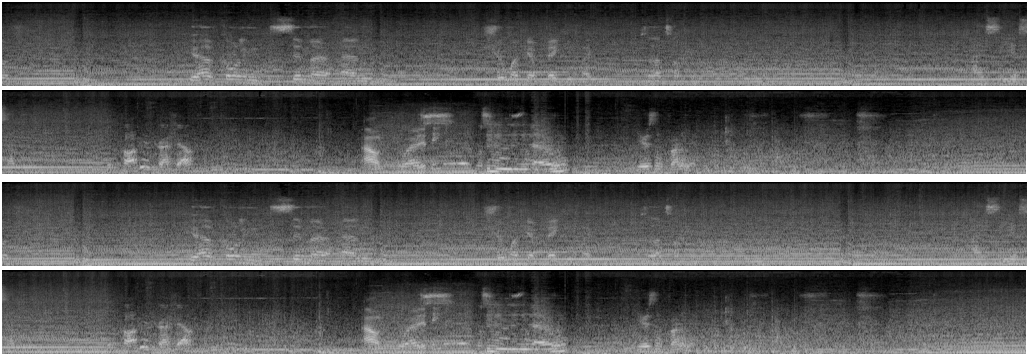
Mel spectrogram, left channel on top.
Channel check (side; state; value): both; normal; correlation 0.79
